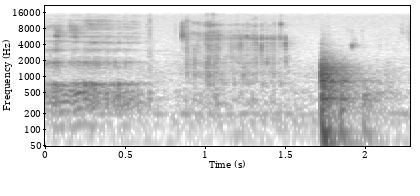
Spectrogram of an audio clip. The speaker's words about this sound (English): Pause for a quick sip of Guinness. Nourishment.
